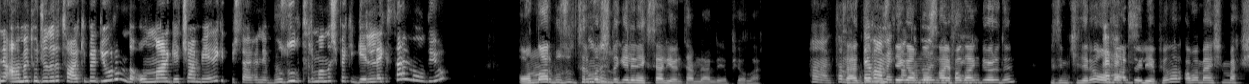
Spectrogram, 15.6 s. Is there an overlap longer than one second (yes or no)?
yes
